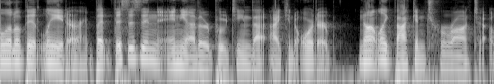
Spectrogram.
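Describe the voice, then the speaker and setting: On a very clean recording with a silent background, a man with a fairly high pitch talks at a fairly quick pace, his pitch swinging very widely. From Canada. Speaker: travel vlogger. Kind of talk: vlog narration and on-location talk. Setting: outdoors. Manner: loud, shouting over wind.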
